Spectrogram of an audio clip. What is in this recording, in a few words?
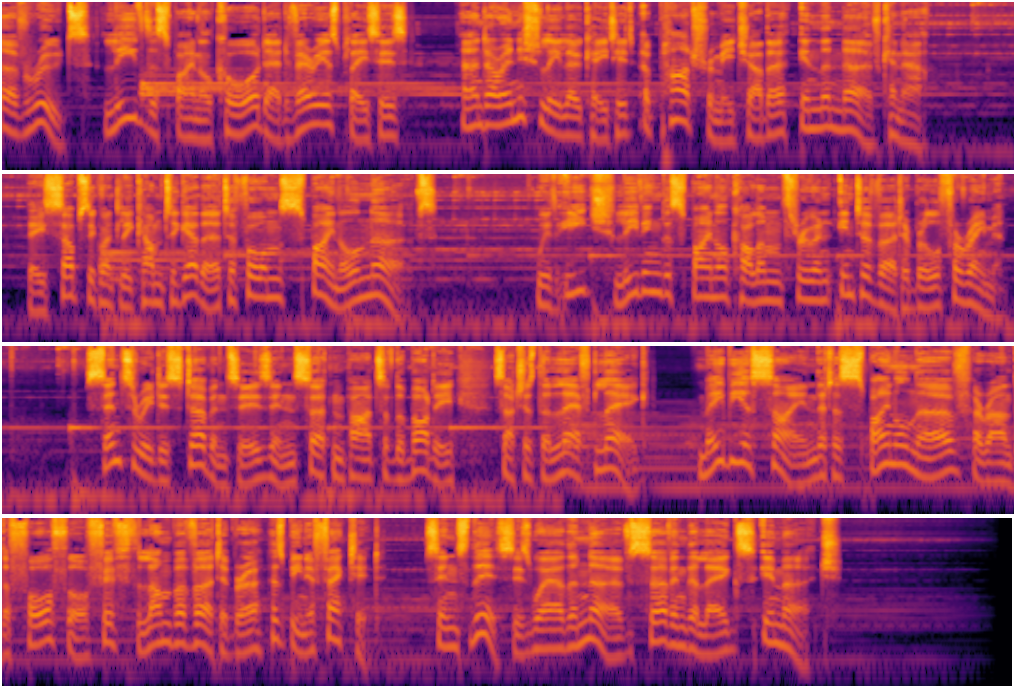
UK Medical Info Film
